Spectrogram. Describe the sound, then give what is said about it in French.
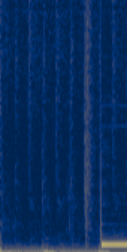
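A steady, pure telephone busy tone cuts in abruptly near the end and holds, loud, after a stretch of low, muffled handling rumble over the line, as a phone call is cut off. “Ah voilà, ça a coupé de rien du tout.”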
